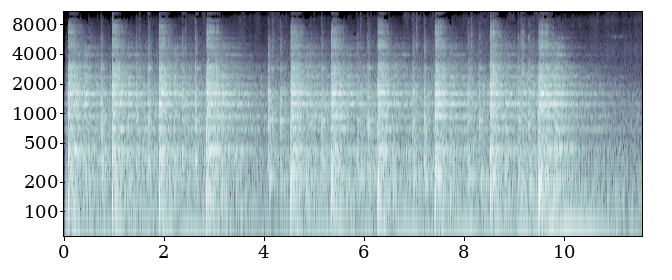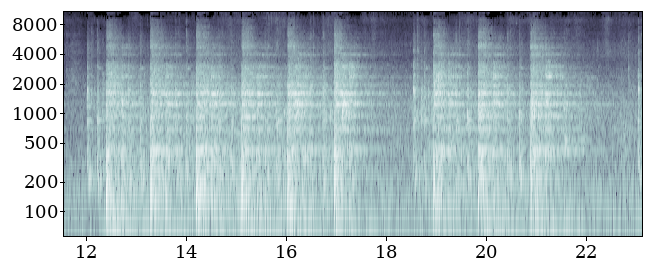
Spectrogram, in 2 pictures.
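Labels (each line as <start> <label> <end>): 0.0 A machine strikes metal repeatedly and rhythmically, producing loud hammering echoes in the distance. 10.8
11.9 A machine rhythmically striking metal, producing loud, clear hammering echoes in the distance. 22.3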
